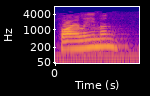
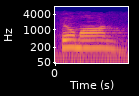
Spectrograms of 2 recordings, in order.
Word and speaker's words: Philemon: Philemon or Philemon, depending on how you want to pronounce that book of the Bible, that's not a big issue in that short little book.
